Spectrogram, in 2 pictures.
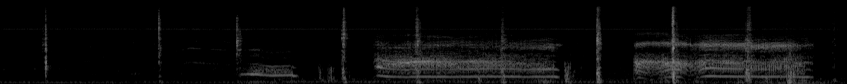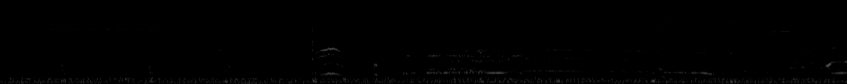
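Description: A hoe chops into dry soil with dull thuds.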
